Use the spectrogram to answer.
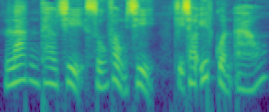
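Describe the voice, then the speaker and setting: A woman voicing a young pregnant woman who chats warmly, then wails and accuses in panic. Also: medium pitch, animated, moderate pace, slightly rough. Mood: friendly chatty.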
